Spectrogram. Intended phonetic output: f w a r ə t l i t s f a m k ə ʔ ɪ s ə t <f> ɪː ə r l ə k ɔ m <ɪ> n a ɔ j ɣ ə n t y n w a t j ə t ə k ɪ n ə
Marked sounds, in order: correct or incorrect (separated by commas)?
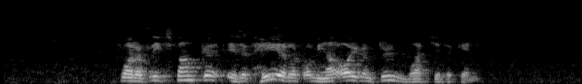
incorrect, incorrect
